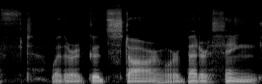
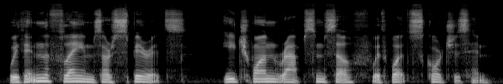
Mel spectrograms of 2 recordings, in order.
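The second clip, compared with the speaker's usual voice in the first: raised, earnest guide voice explaining; Virgil the guide; 7 semitones higher than usual. Acted. Guide explaining the flames to his pupil, earnest raised voice. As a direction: speak up as the patient master.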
